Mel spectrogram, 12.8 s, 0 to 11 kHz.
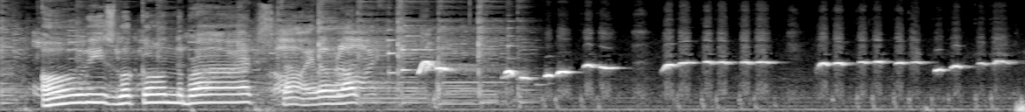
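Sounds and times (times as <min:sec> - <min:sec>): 
speech: 0:00.5 - 0:04.8
person whistling a cheerful tune into a phone: 0:04.9 - 0:12.7.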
